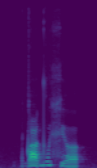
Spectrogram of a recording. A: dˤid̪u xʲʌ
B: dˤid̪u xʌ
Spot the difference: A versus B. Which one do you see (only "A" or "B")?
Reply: A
